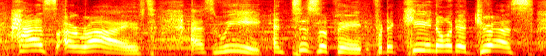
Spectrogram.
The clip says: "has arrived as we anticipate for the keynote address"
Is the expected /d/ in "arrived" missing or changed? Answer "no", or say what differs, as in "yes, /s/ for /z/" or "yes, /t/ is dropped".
no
